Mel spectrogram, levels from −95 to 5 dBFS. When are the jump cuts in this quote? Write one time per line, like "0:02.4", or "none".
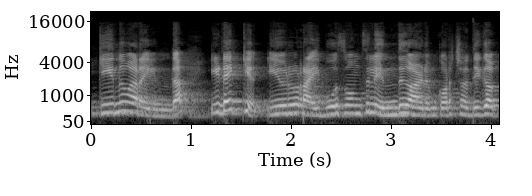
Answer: none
